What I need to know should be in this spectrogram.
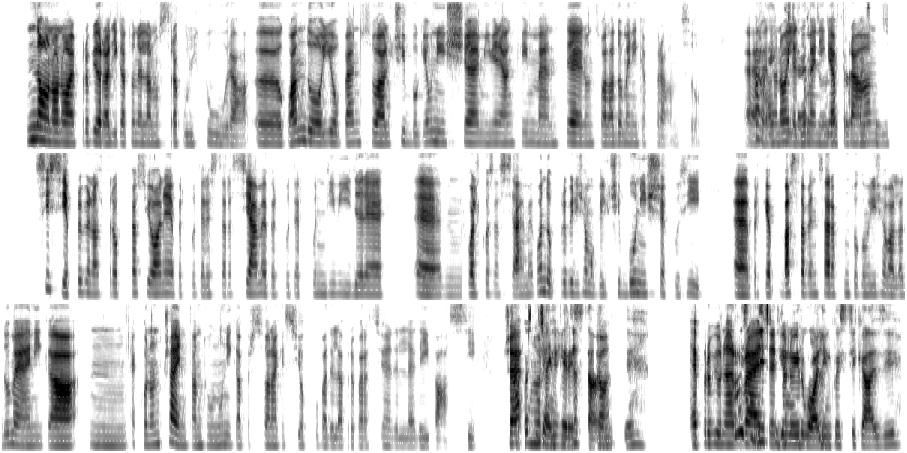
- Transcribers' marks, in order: "proprio" said as "propio"; other background noise; "proprio" said as "propio"; "proprio" said as "propio"; laughing while speaking: "interessante"; laughing while speaking: "un'organizzazion"; "proprio" said as "propio"; laughing while speaking: "di organizza"
- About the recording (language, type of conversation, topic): Italian, podcast, Come fa il cibo a unire le persone nella tua zona?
